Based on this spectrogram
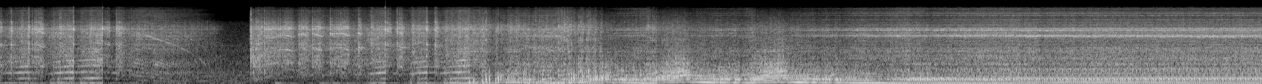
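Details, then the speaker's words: Lifted Civic project car, OBD1 D16Z6 with OBD2B conversion, first start after rewiring: weak cranking, a pause, then it catches, revs up and settles into an even, steady idle; starts and runs healthy. "Now that I know it, that everything works and it'll run, now I can button everything up."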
